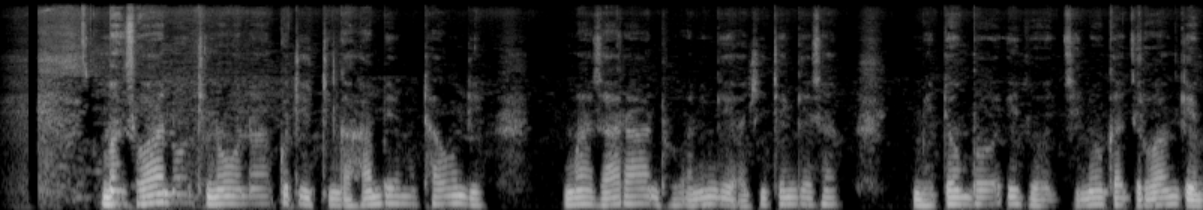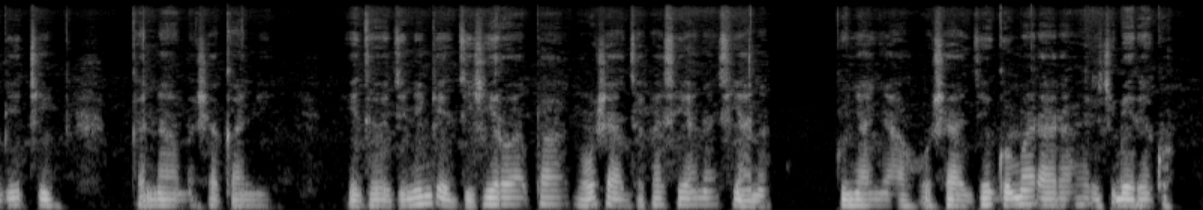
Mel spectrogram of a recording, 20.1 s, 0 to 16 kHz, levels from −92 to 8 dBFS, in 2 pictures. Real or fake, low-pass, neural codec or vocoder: real; 14.4 kHz; none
